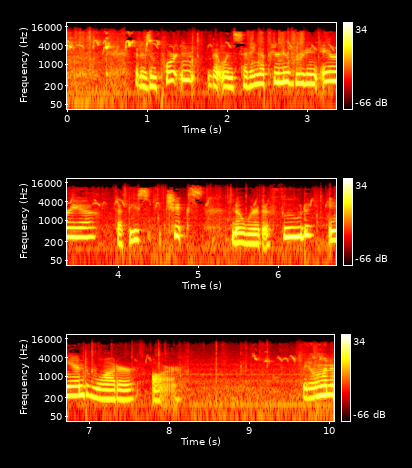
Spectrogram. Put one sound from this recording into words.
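Chicks peep softly.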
